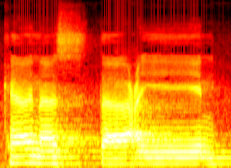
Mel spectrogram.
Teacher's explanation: nas bertemu dengan sin yang dia memiliki desis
